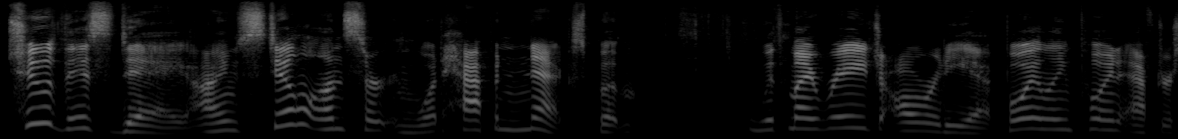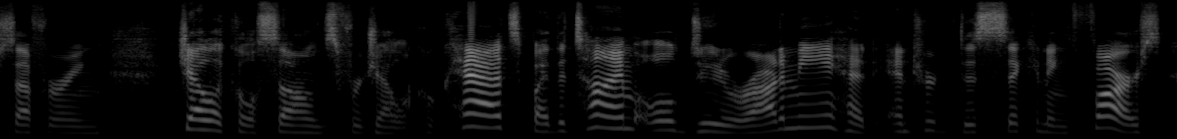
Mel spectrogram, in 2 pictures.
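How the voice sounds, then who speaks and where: A woman reading humorous prose aloud as a streamer, expressive, with occasional stumbles and self-corrections. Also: on the high side, dry recording. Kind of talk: reading aloud from a comic book of essays.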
